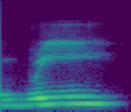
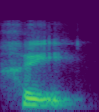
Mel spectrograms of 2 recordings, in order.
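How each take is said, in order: First: The R is a plain, unrolled sound. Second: The R is a rolled, throaty sound. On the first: "if, again, you can't roll your R's, just say riz" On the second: "or if you can"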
